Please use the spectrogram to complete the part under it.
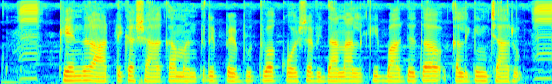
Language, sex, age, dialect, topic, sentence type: Telugu, female, 18-24, Southern, banking, statement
